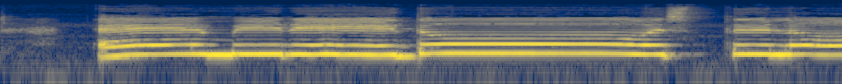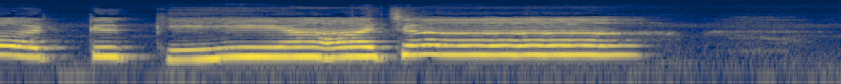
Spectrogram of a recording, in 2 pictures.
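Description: A high solo voice singing a Hindi song in phrases of long held notes that slide between pitches, with short breaks between phrases and hardly any accompaniment.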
